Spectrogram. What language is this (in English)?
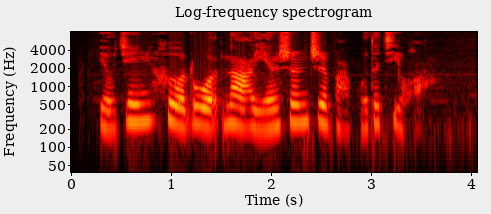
Chinese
